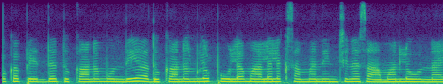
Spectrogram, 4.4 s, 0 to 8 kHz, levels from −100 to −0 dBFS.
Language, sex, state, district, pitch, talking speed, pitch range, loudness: Telugu, female, Telangana, Komaram Bheem, 240 Hz, 150 wpm, 235-245 Hz, -12 LUFS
